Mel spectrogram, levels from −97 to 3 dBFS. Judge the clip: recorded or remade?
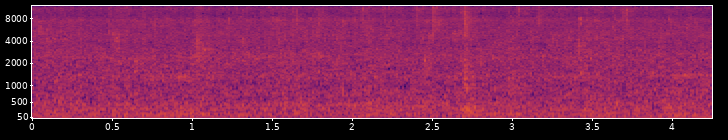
recorded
